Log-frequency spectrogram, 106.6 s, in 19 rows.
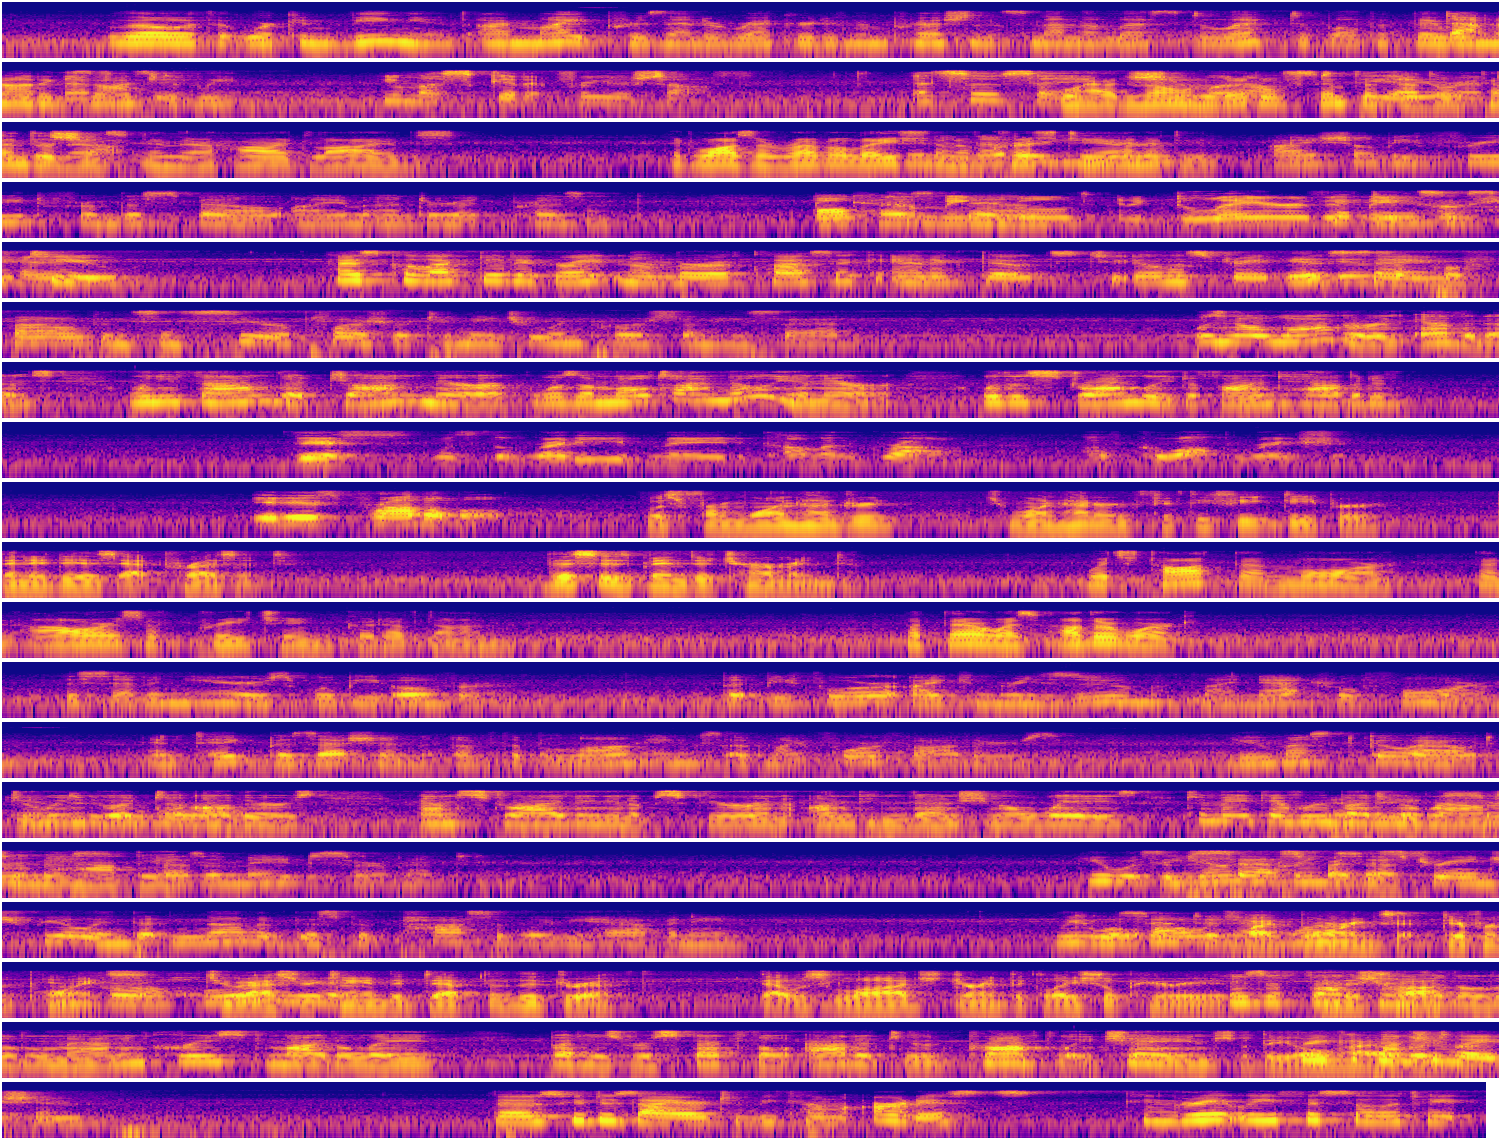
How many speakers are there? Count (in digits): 10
